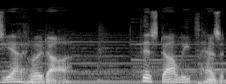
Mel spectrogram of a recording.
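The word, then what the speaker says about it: יהודה: This is the name Judah, which is Yud He Vav Daleth He, pronounced as Yehudah.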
